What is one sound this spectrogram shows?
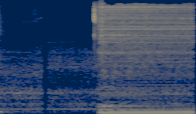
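A larger air compressor drones loudly and steadily.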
